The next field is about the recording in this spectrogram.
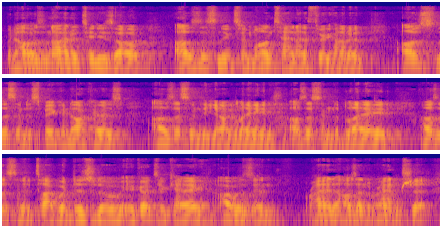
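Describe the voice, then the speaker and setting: Young New male artist, very deep, swears freely, echoey room. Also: steady tone, a little fast, a little hiss or hum. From New Zealand. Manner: loose, slangy and profane. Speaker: music artist. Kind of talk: casual answers to interview questions. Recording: roomy echo.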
